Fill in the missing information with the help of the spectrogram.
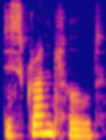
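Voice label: "disgruntled", British English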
